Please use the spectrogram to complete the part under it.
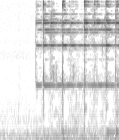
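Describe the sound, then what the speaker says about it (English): A small metal bell rings out in a quick series of bright, clear strikes with a sustained shimmering tone, close and loud, starting suddenly after a moment of silence. "Here's the bell."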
